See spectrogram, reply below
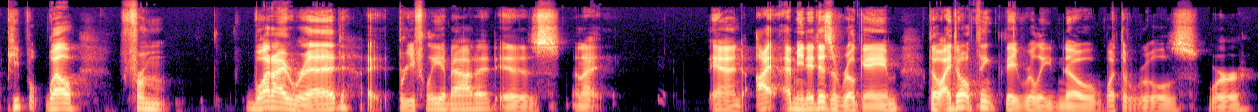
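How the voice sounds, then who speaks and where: A man's voice: medium pitch, measured pace. A man co-hosting a podcast in casual TV recap chat, talking in a rambling, self-correcting way. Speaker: podcast co-host.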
